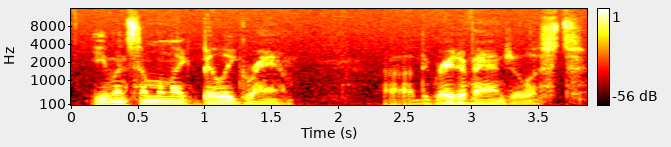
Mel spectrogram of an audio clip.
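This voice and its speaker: A soft-spoken man with a dark, mellow tone. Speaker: pastor. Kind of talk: devotional talk.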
